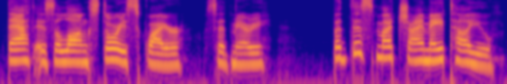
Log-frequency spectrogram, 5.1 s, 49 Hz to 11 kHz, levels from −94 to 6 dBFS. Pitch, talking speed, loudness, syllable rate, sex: 210 Hz, 175 wpm, -19 LUFS, 4.4 syllables/s, female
